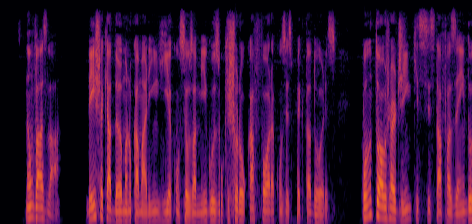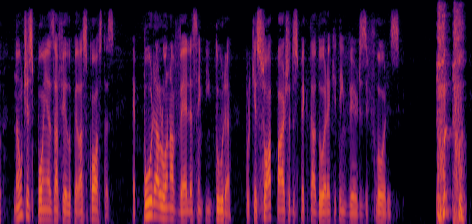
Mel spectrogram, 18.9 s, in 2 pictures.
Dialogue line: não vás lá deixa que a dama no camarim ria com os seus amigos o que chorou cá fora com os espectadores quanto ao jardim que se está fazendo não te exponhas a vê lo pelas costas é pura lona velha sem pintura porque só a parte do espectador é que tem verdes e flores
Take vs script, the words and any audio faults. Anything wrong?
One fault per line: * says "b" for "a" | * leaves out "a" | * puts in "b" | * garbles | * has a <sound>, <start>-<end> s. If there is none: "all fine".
* has a cough, 18.1-18.8 s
